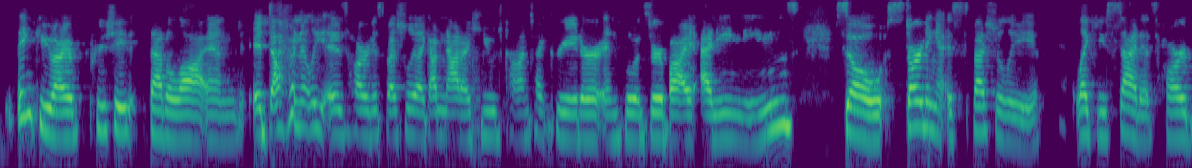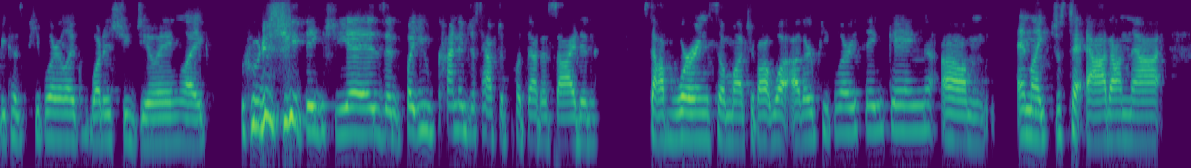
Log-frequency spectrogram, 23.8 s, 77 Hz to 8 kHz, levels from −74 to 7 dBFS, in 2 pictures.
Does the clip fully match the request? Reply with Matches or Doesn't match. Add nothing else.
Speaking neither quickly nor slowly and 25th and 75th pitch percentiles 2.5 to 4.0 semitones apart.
Matches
